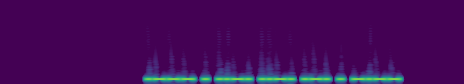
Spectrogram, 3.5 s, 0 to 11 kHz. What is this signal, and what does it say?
Morse code, heard as a keyed tone, about 46 wpm, 700 Hz. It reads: JEFFREY
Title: USA Common Names - 45wpm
